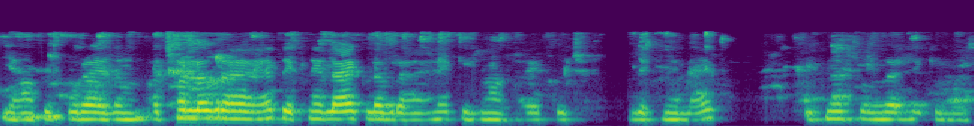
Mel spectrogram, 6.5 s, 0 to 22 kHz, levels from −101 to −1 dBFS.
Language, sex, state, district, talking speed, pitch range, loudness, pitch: Hindi, female, Bihar, Araria, 230 wpm, 215-235 Hz, -16 LUFS, 220 Hz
